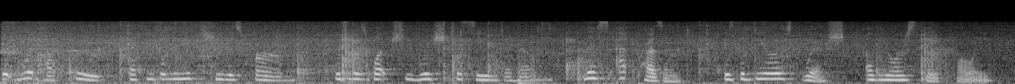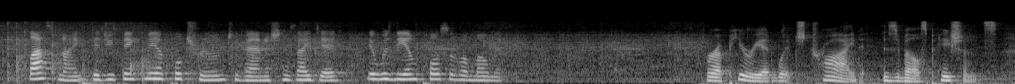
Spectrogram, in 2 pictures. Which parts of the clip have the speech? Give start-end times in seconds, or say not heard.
0.0-15.2, 17.1-20.2.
